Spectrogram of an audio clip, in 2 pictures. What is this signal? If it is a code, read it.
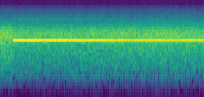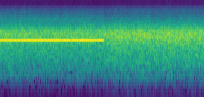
A steady tone, with radio static. There is no code.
